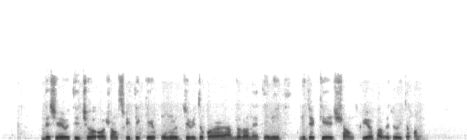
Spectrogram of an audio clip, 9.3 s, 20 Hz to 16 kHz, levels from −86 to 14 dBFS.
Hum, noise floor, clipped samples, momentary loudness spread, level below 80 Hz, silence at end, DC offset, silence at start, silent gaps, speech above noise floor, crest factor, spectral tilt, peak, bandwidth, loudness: none; -73 dBFS; under 0.1%; 8 LU; -58 dBFS; 0.95 s; under 0.1%; 0.85 s; none; 57 dB; 14 dB; -7 dB/octave; -2 dBFS; 7.6 kHz; -16 LUFS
